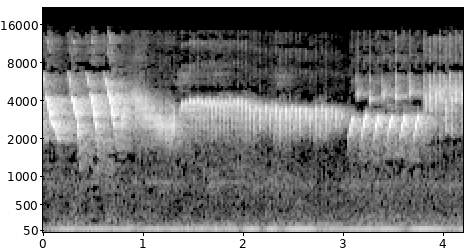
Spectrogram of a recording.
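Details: Yellow canary song, offered as a lure for teaching other birds to sing: four sharp falling notes, a smooth rolling trill sinking slightly in pitch, then quick bouncing notes and a high trill, over a constant low hum.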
